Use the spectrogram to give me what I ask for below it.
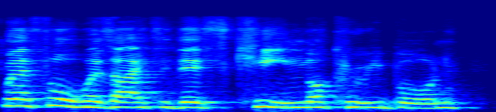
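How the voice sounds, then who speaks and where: A woman's voice: on the low side, moderate pace, darkish tone, natural voice. A woman reading as lovesick pleading Helena. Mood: hurt. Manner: pleading verse recitation. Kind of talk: amateur Shakespeare reading.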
